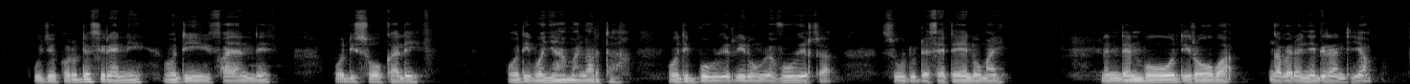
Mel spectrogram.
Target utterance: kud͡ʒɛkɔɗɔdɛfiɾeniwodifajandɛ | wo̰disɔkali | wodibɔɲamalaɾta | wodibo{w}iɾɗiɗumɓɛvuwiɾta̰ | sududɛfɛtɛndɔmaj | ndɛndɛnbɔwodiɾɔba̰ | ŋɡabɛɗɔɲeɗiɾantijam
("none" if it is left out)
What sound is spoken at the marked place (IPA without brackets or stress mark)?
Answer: w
